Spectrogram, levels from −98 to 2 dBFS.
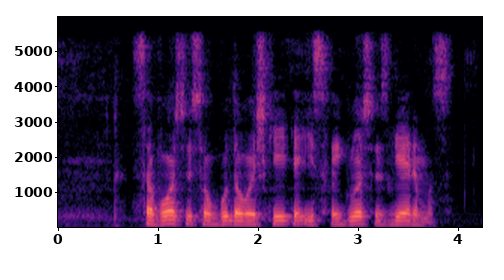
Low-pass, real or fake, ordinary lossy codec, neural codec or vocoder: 5.4 kHz; real; AAC, 48 kbps; none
